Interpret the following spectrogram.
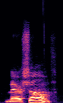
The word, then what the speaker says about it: AmeriChanvre: How do they pronounce it? Americhanvre. Just like it's spelled.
